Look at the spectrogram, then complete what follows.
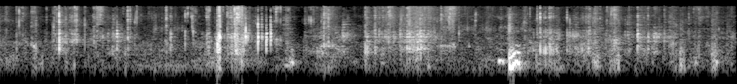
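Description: Crunching and munching of crisp snacks (Kurkure and potato chips) being eaten face-first straight off plates without hands, as many irregular crisp clicks. A short vocal noise comes about five seconds in.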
